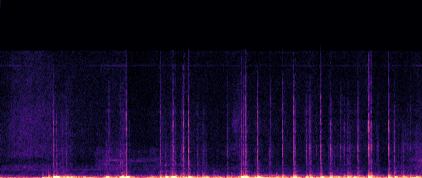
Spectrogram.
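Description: Fingertips of both hands scratch the hollow metal mesh grille of a large condenser microphone. The result is a dense, continuous patter of scratchy rubbing with soft, low, thumpy rumbles. Brief bright ticks flicker through the texture.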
